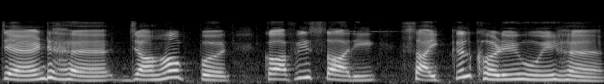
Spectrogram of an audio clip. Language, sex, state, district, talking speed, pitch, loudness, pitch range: Hindi, male, Punjab, Pathankot, 100 wpm, 220 Hz, -15 LUFS, 200-245 Hz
